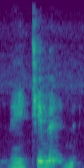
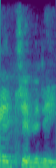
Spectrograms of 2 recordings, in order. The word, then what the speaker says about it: naivety: the reality is that they're nativity. What's the word? How do you pronounce that? Naivety.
